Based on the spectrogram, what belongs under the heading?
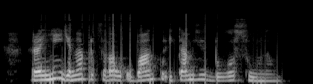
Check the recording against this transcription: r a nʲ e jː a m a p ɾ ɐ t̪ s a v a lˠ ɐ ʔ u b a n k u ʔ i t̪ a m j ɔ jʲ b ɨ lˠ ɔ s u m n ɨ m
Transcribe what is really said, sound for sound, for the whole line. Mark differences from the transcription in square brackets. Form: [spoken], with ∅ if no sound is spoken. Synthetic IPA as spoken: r a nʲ e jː a [n] a p ɾ ɐ t̪ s a v a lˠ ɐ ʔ u b a n k u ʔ i t̪ a m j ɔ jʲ b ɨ lˠ ɔ s u m n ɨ m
